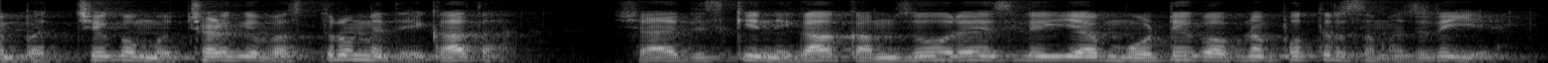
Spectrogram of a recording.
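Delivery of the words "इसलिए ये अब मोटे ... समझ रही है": ordinary delivery, nothing marked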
